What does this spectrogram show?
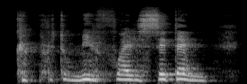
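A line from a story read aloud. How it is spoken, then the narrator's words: Horrified exclamation. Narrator (French): s'écria Cora glacé d'horreur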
